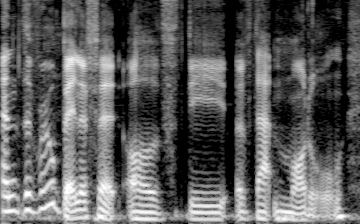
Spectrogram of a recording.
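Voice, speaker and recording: A man's voice: low voice, huge pitch swings, measured pace, no room sound. A man explaining his fundraising work earnestly on a podcast. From Australia. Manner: earnest, explanatory, starts with "so look". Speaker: guest, fundraising manager. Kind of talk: podcast interview.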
